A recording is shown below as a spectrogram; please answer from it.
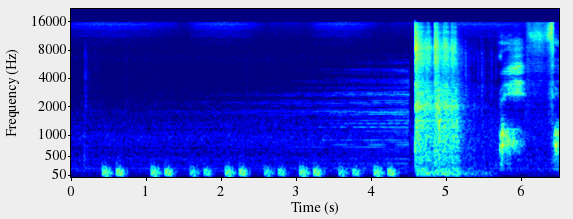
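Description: Heartbeat sound effect: paired low thumps, lub-dub, speeding up from about one beat a second to about two, over a faint hum with a slowly rising tone. About four and a half seconds in, a loud burst of noise cuts across it and fades.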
